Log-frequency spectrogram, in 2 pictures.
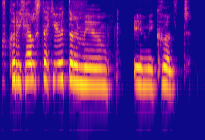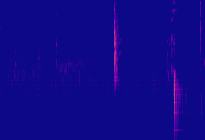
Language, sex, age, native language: Icelandic, female, 11, Icelandic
